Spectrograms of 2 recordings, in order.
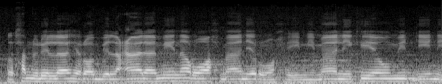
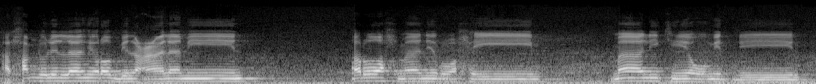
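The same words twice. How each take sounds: First: The verses run together without pausing between them. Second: There is a pause after each verse. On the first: The speaker calls it wrong. "ketiga sambung terus. Ini misalnya" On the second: The speaker calls it right. "Nabi ayat demi ayat"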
